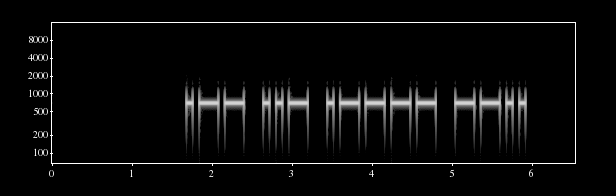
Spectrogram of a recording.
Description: Morse code, heard as a keyed tone, about 16 wpm, 700 Hz. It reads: WU1Z
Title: USA Call Signs - 4 Characters - Repeated 3x - 15wpm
